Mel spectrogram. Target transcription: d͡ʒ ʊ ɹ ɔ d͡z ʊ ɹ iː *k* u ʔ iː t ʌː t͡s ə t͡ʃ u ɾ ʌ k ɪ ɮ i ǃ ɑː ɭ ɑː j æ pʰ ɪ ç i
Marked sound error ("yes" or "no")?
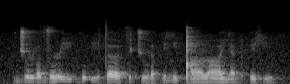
no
